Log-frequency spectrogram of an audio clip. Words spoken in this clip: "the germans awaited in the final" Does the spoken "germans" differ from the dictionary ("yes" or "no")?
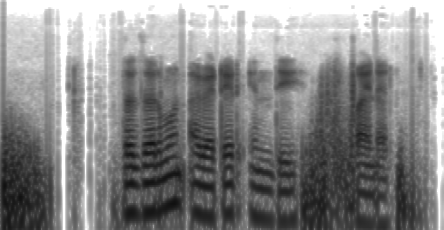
yes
